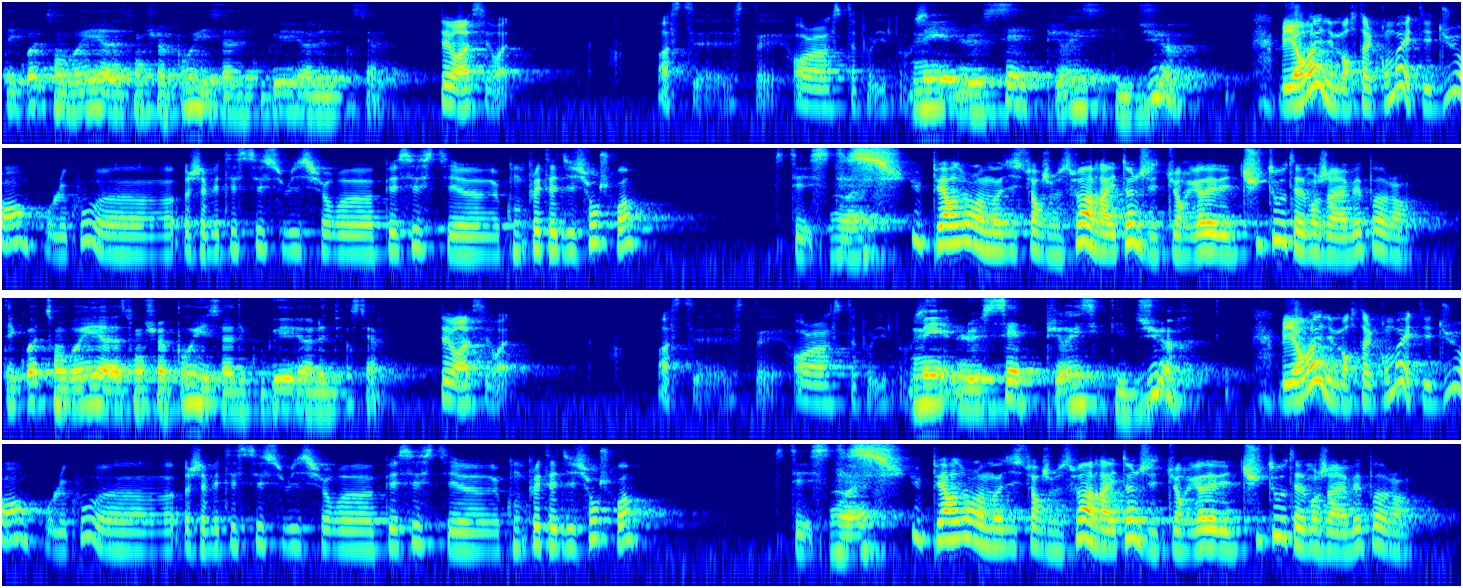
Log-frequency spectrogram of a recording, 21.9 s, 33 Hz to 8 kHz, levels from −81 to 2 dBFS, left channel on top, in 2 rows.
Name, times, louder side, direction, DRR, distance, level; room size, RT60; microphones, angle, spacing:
voice 1, 0.0-2.8 6.8-8.9 17.1-17.4, right 4 dB, 75° right, 10 dB, 0.8 m, -34 dB
voice 2, 3.3-3.8 4.9-6.6 9.4-15.7 16.9-21.5, left 2 dB, 10° left, 12 dB, 0.3 m, -32 dB
8.6 x 4.3 x 5.2 m, 0.85 s
head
